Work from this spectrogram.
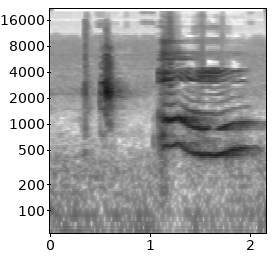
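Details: Pet female cat meowing back indoors after her owner asks her to meow: a brief human word, then one long drawn-out tonal meow lasting about a second, slightly falling in pitch, in a small room.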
